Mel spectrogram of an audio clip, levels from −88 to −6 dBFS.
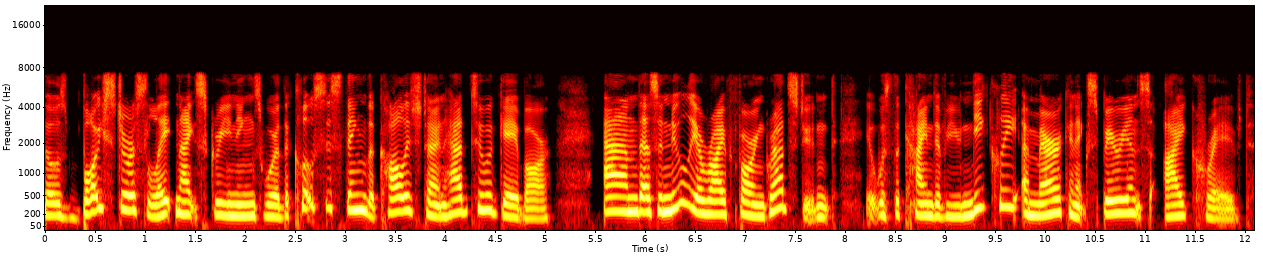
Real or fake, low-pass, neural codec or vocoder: real; 7.2 kHz; none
